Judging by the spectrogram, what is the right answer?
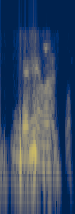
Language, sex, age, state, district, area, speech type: Hindi, male, 18-30, Rajasthan, Nagaur, rural, conversation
